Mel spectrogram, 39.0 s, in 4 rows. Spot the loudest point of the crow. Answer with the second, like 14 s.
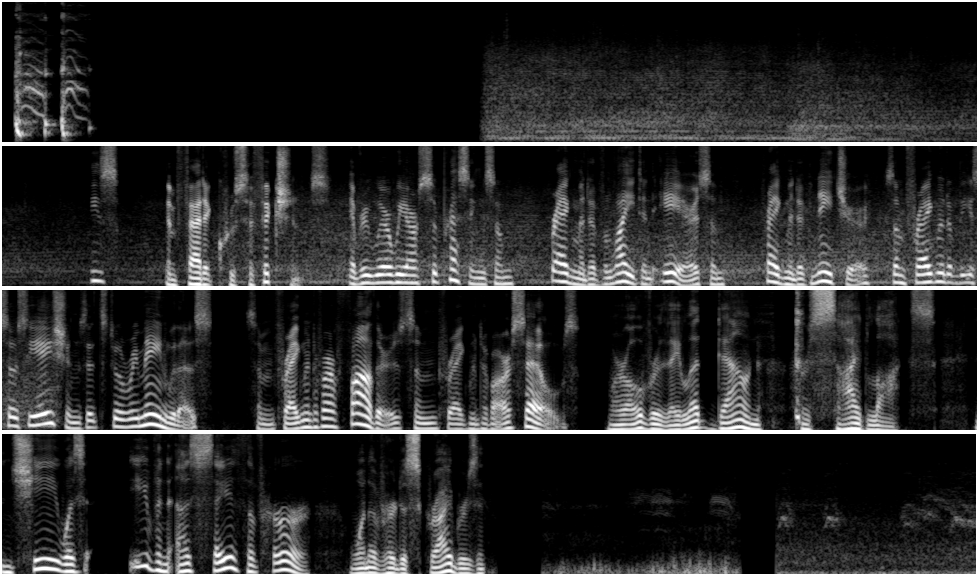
36 s.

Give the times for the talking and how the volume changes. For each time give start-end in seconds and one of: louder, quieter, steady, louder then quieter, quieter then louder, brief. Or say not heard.
10.7-34.1 steady.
